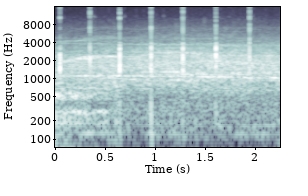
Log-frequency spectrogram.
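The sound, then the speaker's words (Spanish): An audience applauds for a seminarian: a dense wash of many hands clapping, with a steady beat of sharper claps standing out roughly three times a second, with no voices. “Aplauso para Franco.”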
